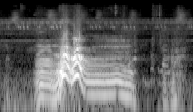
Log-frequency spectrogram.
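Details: Street dog barking at strangers, a single drawn-out, wavering bark-howl lasting about a second and a half, rising then settling, followed by quiet background noise.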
